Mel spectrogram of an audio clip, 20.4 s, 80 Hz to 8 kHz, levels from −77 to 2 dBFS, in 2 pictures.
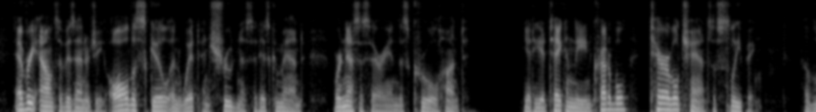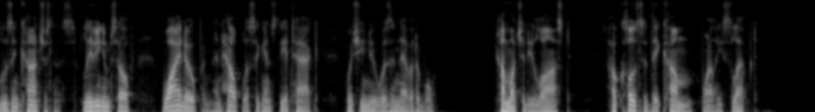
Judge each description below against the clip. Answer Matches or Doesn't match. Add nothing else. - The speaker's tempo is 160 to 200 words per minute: Matches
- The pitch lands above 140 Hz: Doesn't match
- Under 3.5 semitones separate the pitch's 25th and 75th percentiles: Doesn't match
